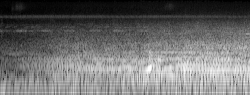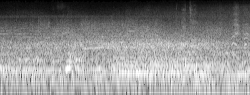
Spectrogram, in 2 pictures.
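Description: A car engine running, fading in and growing louder over the first three seconds, then holding steady.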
